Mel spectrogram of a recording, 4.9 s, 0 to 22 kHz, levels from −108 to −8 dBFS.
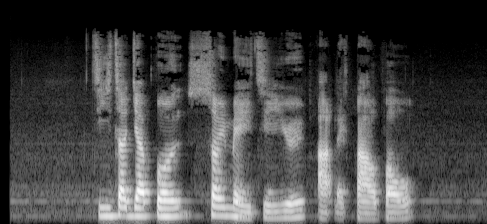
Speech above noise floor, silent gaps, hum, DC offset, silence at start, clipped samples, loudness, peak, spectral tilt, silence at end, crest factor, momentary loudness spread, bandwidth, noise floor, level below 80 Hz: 41 dB; none; none; under 0.1%; 0.95 s; under 0.1%; -21 LUFS; -2 dBFS; -6 dB/octave; 0.75 s; 20 dB; 11 LU; 12 kHz; -62 dBFS; -68 dBFS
